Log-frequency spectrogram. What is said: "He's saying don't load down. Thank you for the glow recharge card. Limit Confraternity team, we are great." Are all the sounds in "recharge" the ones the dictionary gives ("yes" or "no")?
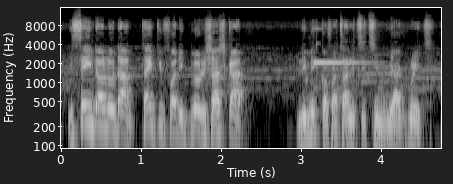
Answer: no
